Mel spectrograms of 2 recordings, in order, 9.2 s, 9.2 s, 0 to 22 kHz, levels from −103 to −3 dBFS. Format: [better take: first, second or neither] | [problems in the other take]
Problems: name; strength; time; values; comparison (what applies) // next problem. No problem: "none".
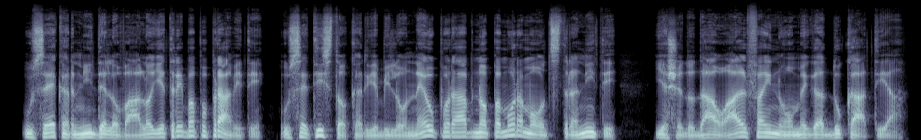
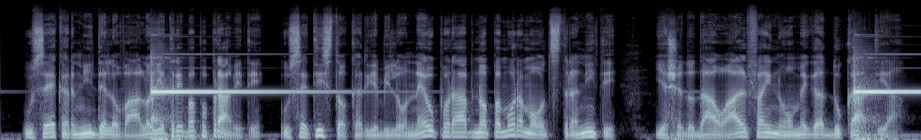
first | background sound (Keyboard (musical)); 2 dB above the speech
